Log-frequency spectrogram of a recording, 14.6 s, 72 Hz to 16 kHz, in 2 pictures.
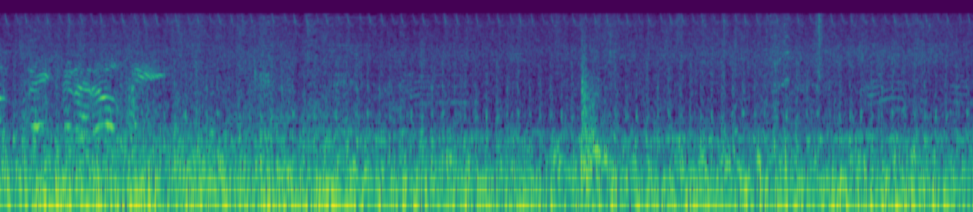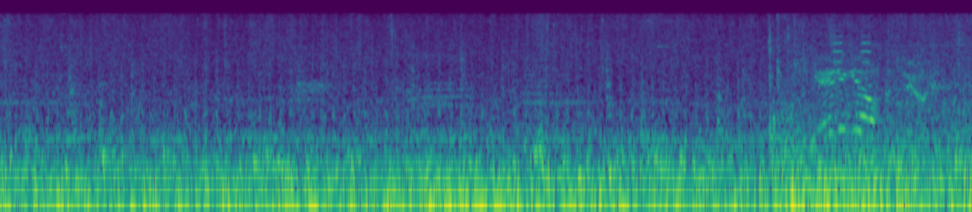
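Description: Pequod, a military transport helicopter in Metal Gear Solid 5, hovers loud and close, its dense rotor roar and wind wash filling the whole stretch while a pilot's voice speaks over it.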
